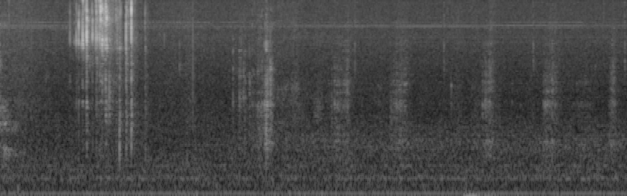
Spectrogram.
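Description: A crisp bite into a slice of raw green Marconi pepper about a second in, followed by crunchy chewing as a string of fainter, irregular crunches. A steady low hum runs underneath.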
